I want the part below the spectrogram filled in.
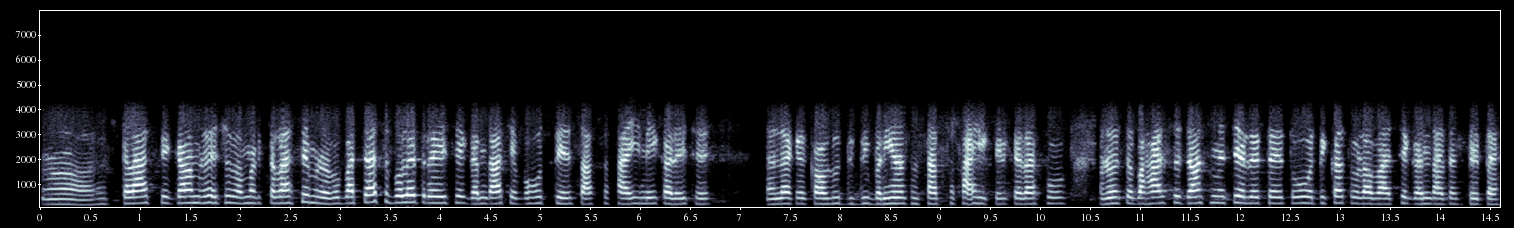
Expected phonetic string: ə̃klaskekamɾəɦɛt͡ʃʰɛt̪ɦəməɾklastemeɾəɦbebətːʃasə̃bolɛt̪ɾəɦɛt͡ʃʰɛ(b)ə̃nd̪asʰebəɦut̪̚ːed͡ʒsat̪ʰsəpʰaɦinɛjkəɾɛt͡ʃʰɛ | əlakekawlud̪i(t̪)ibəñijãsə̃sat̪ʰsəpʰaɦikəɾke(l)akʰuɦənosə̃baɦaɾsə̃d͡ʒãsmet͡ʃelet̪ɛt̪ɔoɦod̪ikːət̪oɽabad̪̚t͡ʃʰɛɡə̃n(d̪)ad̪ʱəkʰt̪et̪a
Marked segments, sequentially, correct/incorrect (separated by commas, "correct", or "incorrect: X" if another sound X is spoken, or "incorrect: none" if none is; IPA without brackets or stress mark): incorrect: ɡ, incorrect: d̪, incorrect: ɾ, correct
